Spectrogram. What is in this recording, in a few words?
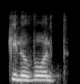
"kilovolt", Indian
